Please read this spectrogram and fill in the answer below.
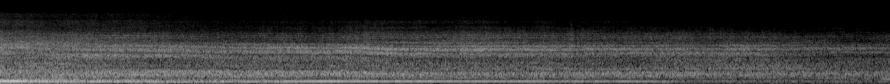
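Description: A motor vehicle's engine drone fading away as it drives off along the wet road, over a steady hiss of rain and wet road noise.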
